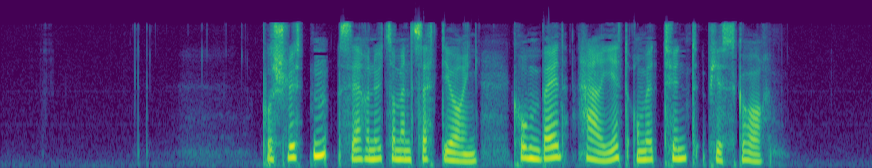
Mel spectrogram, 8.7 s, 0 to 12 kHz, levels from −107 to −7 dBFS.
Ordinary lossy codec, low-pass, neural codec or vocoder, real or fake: AAC, 48 kbps; 7.2 kHz; none; real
